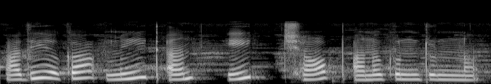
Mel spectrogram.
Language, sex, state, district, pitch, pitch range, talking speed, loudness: Telugu, female, Andhra Pradesh, Annamaya, 245 Hz, 225-295 Hz, 85 wpm, -16 LUFS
